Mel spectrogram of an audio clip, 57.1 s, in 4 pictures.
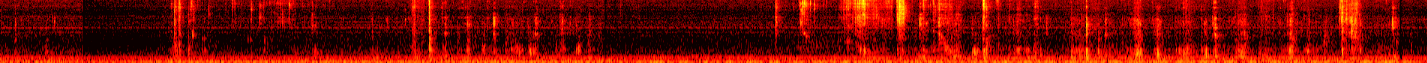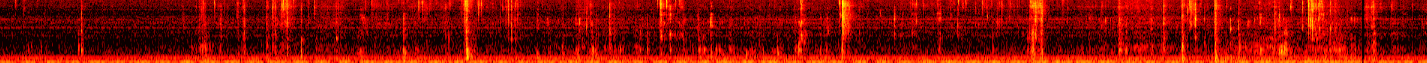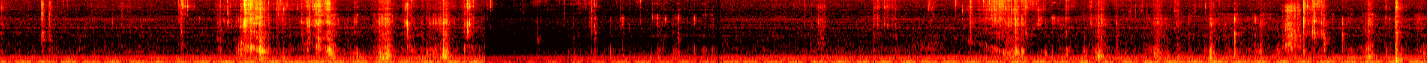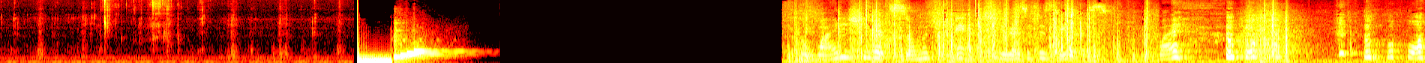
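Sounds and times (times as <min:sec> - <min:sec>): chewing crunchy fried chicken: 0:01.6 - 0:06.2, 0:07.7 - 0:46.4.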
